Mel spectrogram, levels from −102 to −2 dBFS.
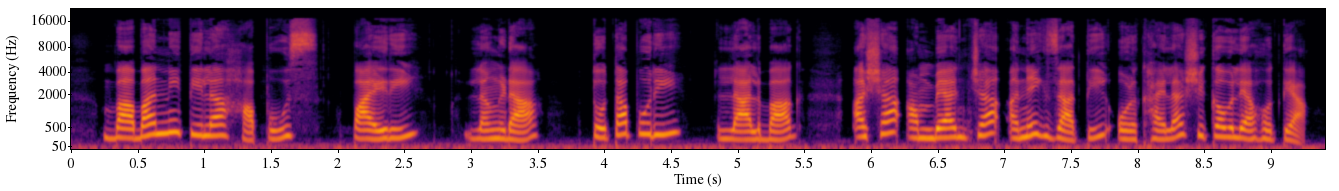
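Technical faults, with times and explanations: No technical faults can be heard in this speech clip.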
